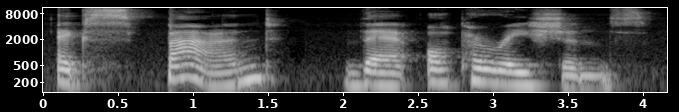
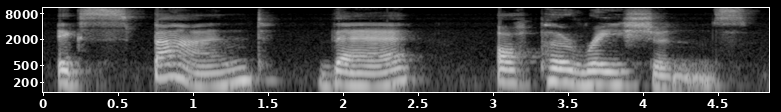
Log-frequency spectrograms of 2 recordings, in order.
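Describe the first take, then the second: Both takes have the same delivery.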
